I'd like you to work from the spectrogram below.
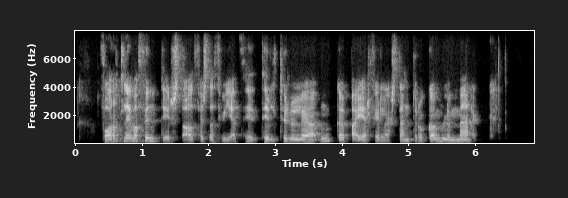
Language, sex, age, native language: Icelandic, male, 20-29, Icelandic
